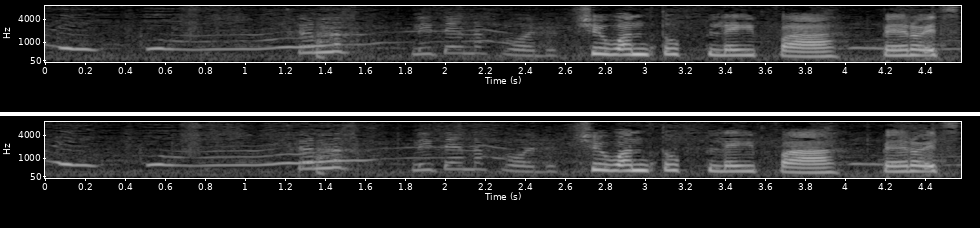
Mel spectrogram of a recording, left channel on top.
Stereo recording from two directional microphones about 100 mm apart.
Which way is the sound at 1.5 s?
40° right (ahead or behind).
